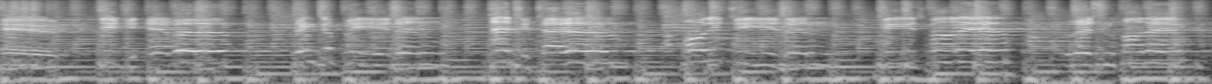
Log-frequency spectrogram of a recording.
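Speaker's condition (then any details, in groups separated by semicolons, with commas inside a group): No condition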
